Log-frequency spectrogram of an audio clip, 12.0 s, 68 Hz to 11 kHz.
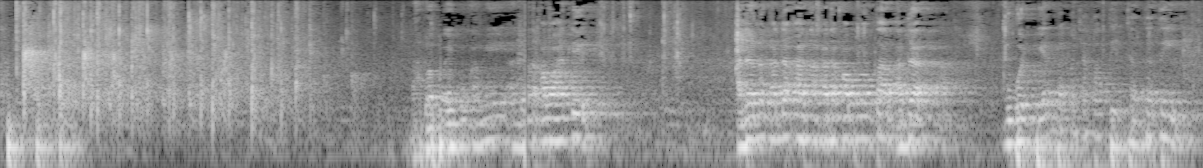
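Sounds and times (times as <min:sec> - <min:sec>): audience clapping: 0:00.0 - 0:03.8.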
